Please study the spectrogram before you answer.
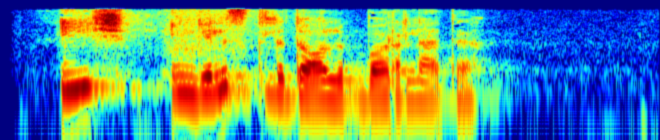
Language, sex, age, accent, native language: Uzbek, female, 19-29, Toshkent shahri, Uzbek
